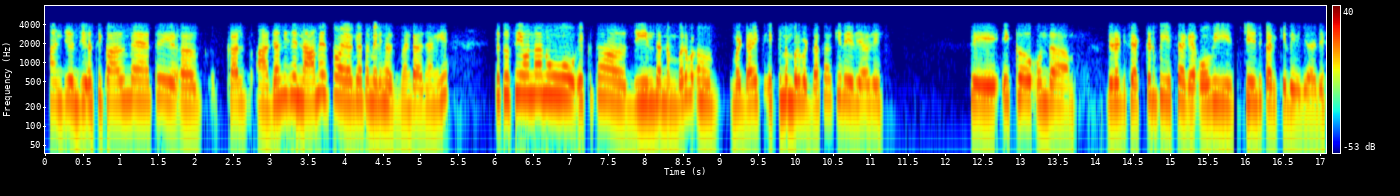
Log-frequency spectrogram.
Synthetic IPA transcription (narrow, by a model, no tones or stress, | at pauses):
ɦãːɲd͡ʒiːɦãːɲd͡ʒiːəsĩːkəlmɛ̃ːt̪eː | kəlaːd͡ʒãːŋɡeːd͡ʒeːnaːmeːɾt̪õːaːjaːɡɪaːt̪ãːmeːɾeːɦəzbɛ̃ɳɖaːd͡ʒaːnɡeː | t̪eːt̪ʊsĩːʊnãːnũːɪkt̪ãːd͡ʒiːnd̪aːnəmbəɾ | ʋəɖːaːɪkɪknəmbəɾʋəɖaːkəɾkeːd̪eːd̪eaːd͡ʒeː | t̪eːɪkʊnd̪aː | d͡ʒeːɽaːɖɪpʰɛːk̚ʈəɖpiːsɦɛːɡɛːʔoːʋiːt͡ʃẽːɲd͡ʒkəɾkeːd̪eːd͡ʒ̪eaːd͡ʒeː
